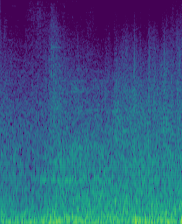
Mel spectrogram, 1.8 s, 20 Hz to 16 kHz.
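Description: Lascannon shots from Havoc squads pounding a target during a 3v3 Dawn of War 2 battle, a dense, steady roar of booming blasts and rumble with no clear gaps, filling the whole stretch at moderate loudness.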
